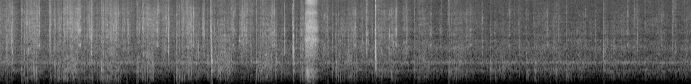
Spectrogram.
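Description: Snowshoe footsteps crunching in snow, a quick irregular run of crunches that grows fainter as the walker moves away. A single louder burst of noise stands out about six seconds in.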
